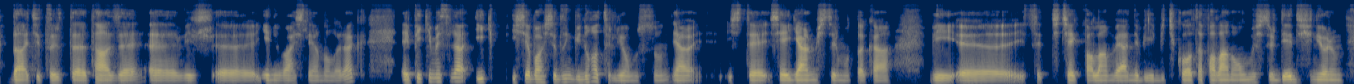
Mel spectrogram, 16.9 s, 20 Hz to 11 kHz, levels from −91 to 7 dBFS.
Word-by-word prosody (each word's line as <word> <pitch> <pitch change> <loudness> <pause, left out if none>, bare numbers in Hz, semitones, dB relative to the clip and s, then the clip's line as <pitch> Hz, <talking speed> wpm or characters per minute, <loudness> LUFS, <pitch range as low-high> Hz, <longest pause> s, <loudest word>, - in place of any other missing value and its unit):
daha 100 0 +5
çıtır 100 +1 -3
ta 100 -2 +2
taze, 100 +1 +2
eee, 95 -1 +1
bir, 95 0 -4
eee, 95 0 -1
yeni 100 -1 -3
başlayan 95 -1 -3
olarak. 90 0 -5 0.5
E 105 - +2
peki, 135 +3 -3
mesela 145 +1 0
ilk 130 +1 -1 0.3
işe 130 -2 +1
başladığın 120 +1 -1
günü 110 +1 -3
hatırlıyor 95 -9 -3
musun? 90 +3 -11
Ya 95 -1 +2 0.4
işte 95 -1 +1
şey 100 -2 +4
gelmiştir 100 0 +4
mutlaka; 90 -1 -2 0.5
bir, 95 -2 +2
eee, 90 -1 +2
s - - -10
çiçek - - +1
falan 95 0 +2
veya 90 -1 +5
ne 95 0 -4
bileyim 90 -1 -5
bir 95 - -10
çikolata 100 +2 0
falan 100 0 +4
olmuştur, 105 0 -4
diye 115 +1 +4
düşünüyorum. 105 -2 -1
95 Hz, 135 wpm, -27 LUFS, 95-105 Hz, 0.5 s, daha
